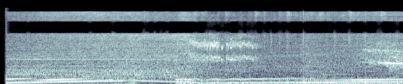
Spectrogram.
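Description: Car engines running hard as two cars speed along, with tyre squeals twice: once about three seconds in and again near the end.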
